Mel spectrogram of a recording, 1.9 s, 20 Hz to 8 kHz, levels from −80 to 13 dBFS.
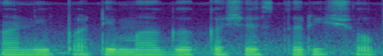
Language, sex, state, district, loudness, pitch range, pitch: Marathi, male, Maharashtra, Aurangabad, -17 LUFS, 125-130 Hz, 125 Hz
